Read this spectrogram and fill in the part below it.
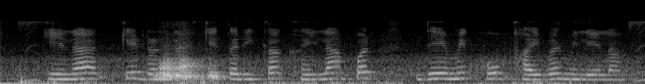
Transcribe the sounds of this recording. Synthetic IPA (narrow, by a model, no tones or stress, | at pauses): keːla | keɖə̃ɳʈəket̪əɾiːkakʰəɪlapəɾ | d̪emẽkʰuːbpʰaːɪbəɾmɪleːlaː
